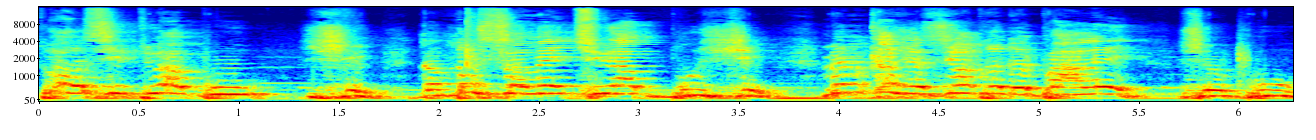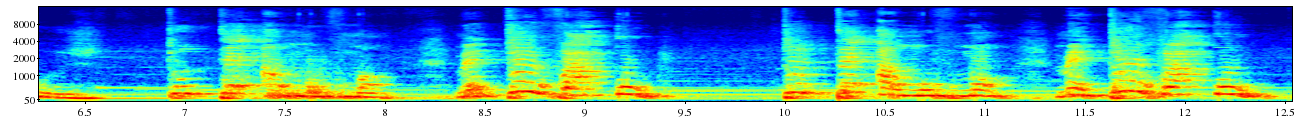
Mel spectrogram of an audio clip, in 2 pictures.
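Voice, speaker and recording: Preaching at an unhurried pace, a man with a very high, sing-song voice and a dark tone urges his audience on, repeating himself and asking rhetorical questions. The sound is echoey and distant, with faint music in the background.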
